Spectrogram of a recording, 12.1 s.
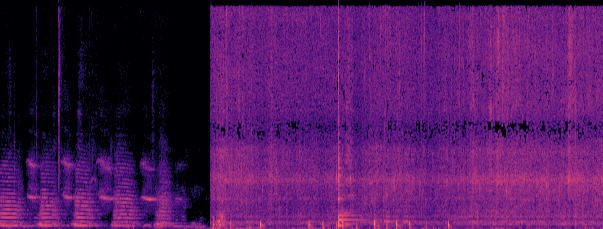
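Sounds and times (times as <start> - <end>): onions sizzling in a pot: 4.2 - 12.0
pot ringing: 6.7 - 7.8
metal skimmer knocking on pot: 6.7 - 7.9.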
